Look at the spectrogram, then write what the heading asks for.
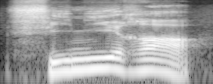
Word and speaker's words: finiras: première personne deuxième personne tu finiras à esse esse final pas prononcé ça c'est clair je finirai tu finiras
